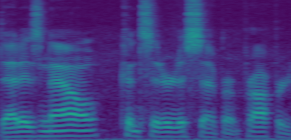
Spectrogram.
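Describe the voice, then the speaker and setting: A man with an American accent, a bright, sharp tone and medium pitch. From US. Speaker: YouTube podcaster. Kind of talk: explainer monologue. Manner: casual.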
